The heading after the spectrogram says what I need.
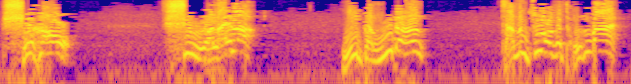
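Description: A man's voice: mid-range voice, wildly swooping pitch, normal speed, dull audio, crowd noise. A man voicing a proud, hot-tempered young swordsman who speaks coldly and sternly. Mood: calling out. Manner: stern, cold, angry.

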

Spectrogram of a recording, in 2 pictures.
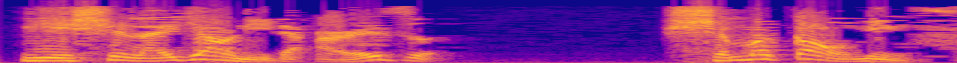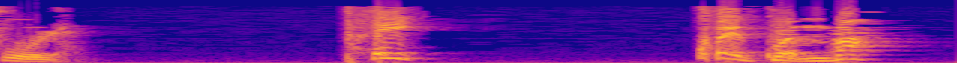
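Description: Brief: icy, contemptuous middle-aged nun, clipped retorts, husky edge, read by a male storyteller. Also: fairly high pitch, sing-song, moderate pace, pushed and bright, exaggerated voice. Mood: scornful. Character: cold scornful middle-aged Buddhist nun, fierce fighter.

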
